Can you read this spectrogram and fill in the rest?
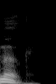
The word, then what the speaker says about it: MOOC: The genre is called Massive Open Online Courses, and there is one actually named MOOC, Pronounced MOOC.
